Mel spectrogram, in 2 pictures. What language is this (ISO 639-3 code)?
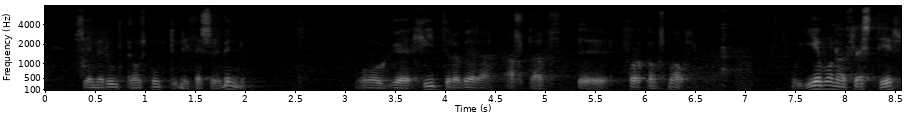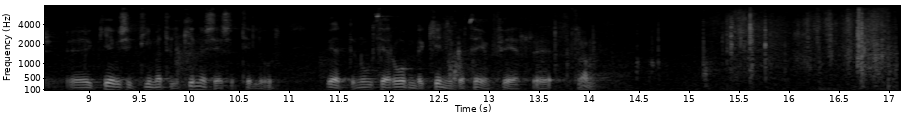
isl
